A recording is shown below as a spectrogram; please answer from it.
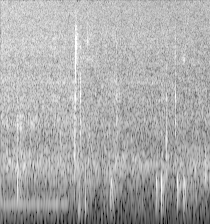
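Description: Near silence: room tone, with a few faint short clicks in the second half.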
